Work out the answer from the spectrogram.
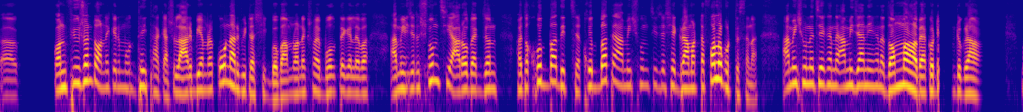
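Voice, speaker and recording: A man teaching an online Arabic class, explaining terms slowly, repeating them and checking often that students follow. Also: high-pitched, fairly bright tone, clean tone, dry recording, clean studio sound. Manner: has students repeat words after him.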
